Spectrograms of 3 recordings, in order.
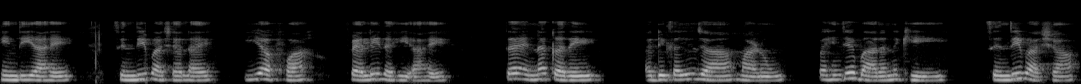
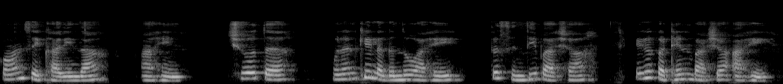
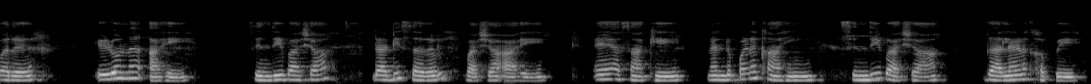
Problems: background sounds at intervals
